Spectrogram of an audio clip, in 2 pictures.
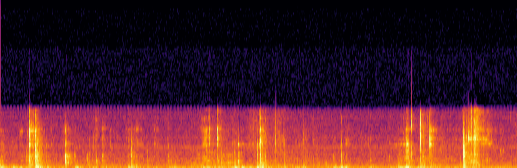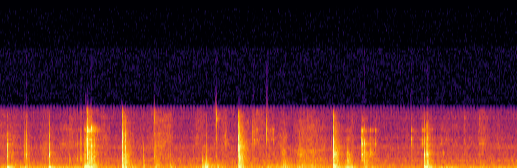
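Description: Faint, irregular clicks and taps of a small bamboo wood bookend and its black metal wire frame being handled and fitted together.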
